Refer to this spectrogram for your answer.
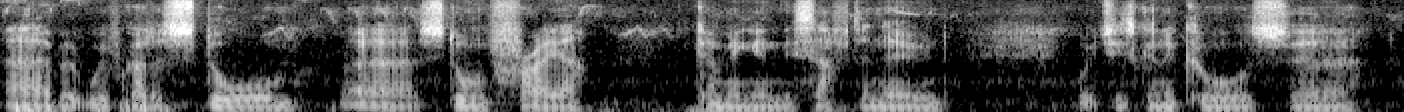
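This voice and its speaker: Quiet and moderate in pace, a man speaks with a very deep, low pitch. His tone is dark and mellow. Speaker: angling vlogger. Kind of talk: outdoor vlog narration. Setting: outdoors by a river. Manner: quiet, keeping voice down; hesitant, many fillers.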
